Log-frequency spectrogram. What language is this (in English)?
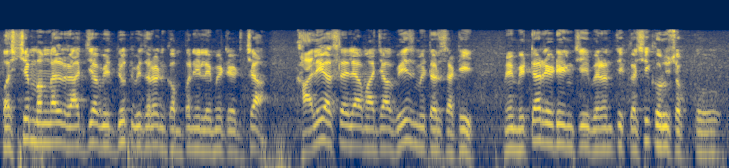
Marathi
